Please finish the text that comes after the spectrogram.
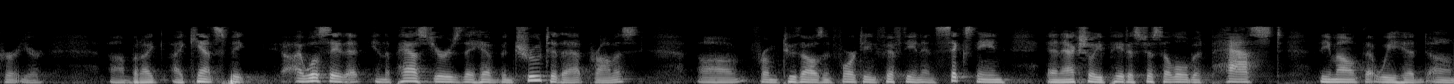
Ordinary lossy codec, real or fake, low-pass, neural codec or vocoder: MP3, 24 kbps; fake; 7.2 kHz; codec, 24 kHz, 0.9 kbps, DualCodec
